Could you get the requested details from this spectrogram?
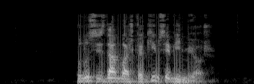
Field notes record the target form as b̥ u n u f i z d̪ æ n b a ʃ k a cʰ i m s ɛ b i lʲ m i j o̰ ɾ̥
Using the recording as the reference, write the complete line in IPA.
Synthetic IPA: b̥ u n u s i z d̪ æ n b a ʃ k a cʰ i m s ɛ b i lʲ m i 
